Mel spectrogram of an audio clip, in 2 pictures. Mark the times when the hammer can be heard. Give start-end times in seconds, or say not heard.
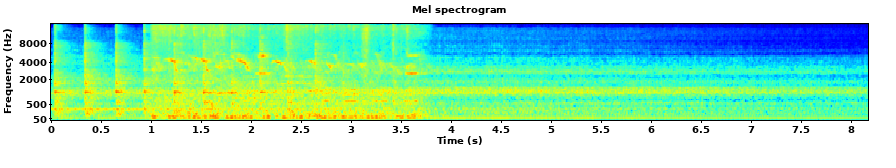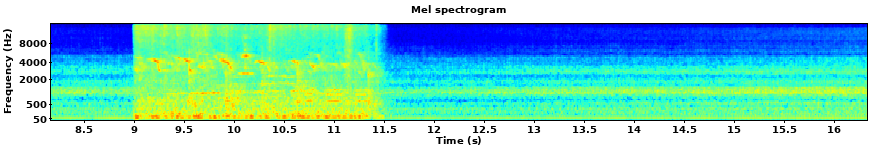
0.0-3.0, 9.7-11.5.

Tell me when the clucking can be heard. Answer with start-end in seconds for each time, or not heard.
0.9-3.9, 8.9-11.6.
